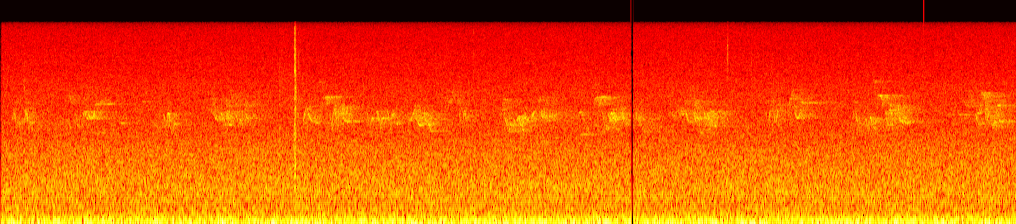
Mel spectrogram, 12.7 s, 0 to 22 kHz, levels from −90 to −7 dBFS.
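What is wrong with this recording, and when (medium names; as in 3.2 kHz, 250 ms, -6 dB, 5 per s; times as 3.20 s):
7.88–7.91 s: dropout 29 ms
11.54 s: pop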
